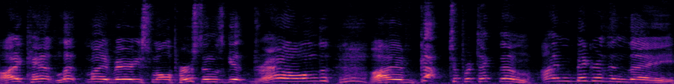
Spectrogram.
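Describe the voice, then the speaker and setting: The pace here is fairly slow. A put-on character voice delivers it at a fairly high pitch. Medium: read story. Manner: earnest, sincere.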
